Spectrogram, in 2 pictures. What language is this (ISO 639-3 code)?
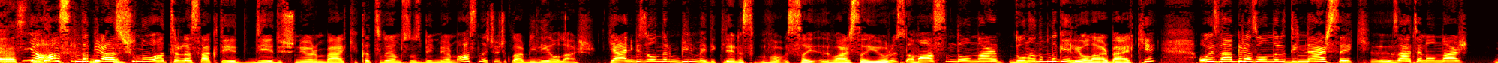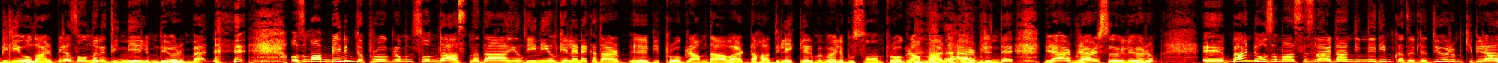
tur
